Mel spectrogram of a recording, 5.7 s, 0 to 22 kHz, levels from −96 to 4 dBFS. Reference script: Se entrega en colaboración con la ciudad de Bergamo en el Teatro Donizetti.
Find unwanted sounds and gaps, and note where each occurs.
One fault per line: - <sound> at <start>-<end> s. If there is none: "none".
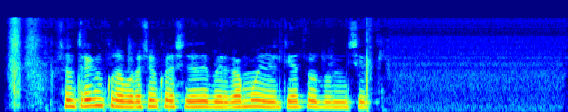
none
